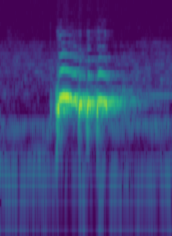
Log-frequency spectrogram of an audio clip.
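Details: Local zebra dove in active song: a single short cooing phrase, a tonal note with a quick rolling, trilled wobble that fades out after about half a second, in an otherwise quiet setting.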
